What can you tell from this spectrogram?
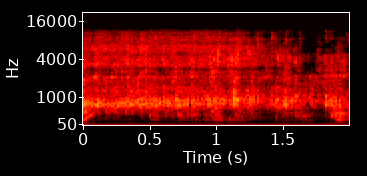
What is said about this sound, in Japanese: ちょっとお水入れるね、ごめんね。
